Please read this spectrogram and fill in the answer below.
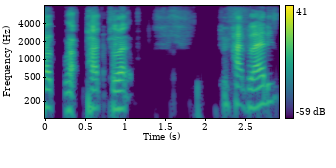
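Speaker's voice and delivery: stuttered attempts at reading "Pilates"; baffled reader sounding it out; mock confusion. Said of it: "being just so confused".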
